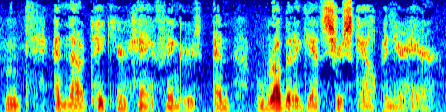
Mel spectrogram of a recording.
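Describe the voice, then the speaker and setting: A man with a very deep, dark and mellow voice leads a guided meditation. His intonation swings widely as he gives formal, deliberate instructions, dotted with thoughtful hums. It is a live recording with faint noise behind him. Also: very animated. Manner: formal, deliberate phrasing punctuated by frequent hums.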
